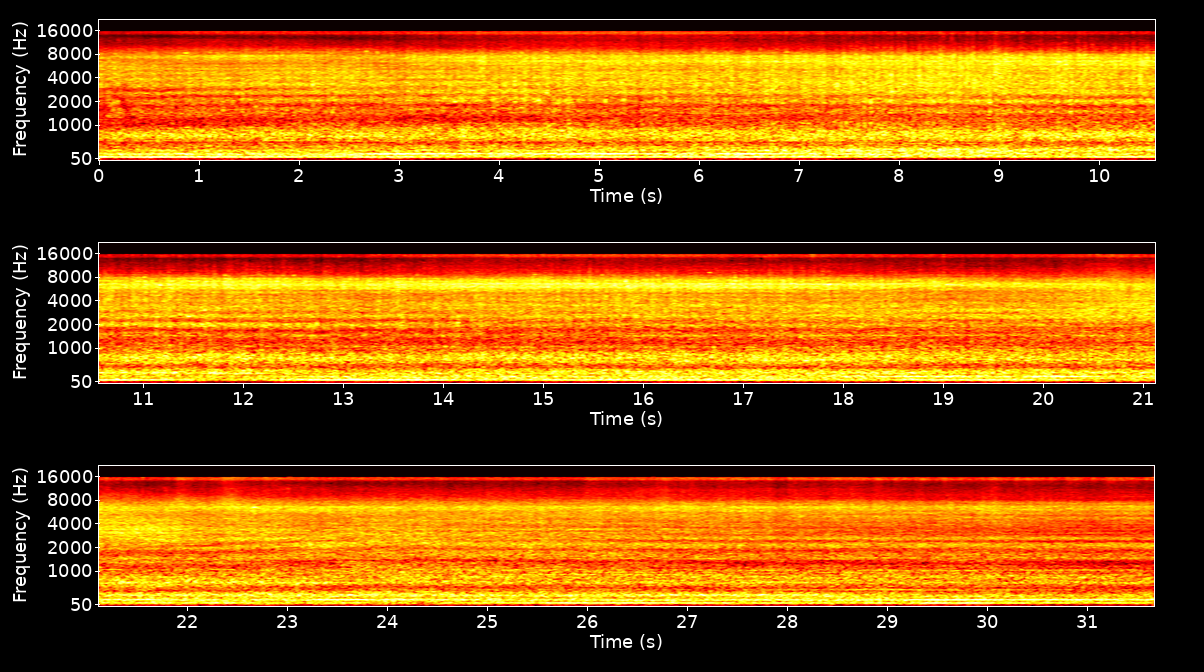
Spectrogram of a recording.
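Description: Kubota Harvest King rice combine harvester running steadily while cutting ripe rice: its diesel engine gives a constant low hum under an even mechanical whir from the cutting and threshing machinery.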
